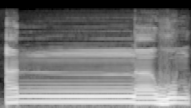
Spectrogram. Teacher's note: Nun yang bertasdid gunna musyaddada kita dengungan selama 3 harakat. Annahum karena kita wakaf di sini.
